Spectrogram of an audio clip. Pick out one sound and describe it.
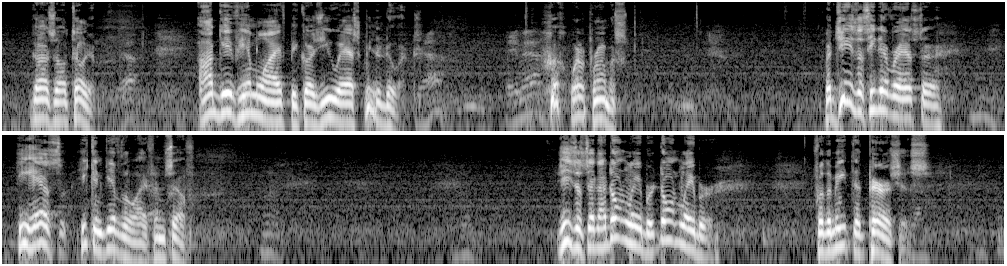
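An elderly man speaks with emphasis into a microphone, pausing between phrases.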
